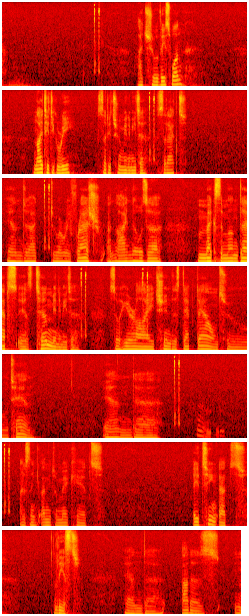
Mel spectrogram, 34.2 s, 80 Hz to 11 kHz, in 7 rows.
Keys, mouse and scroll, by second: 0.1-0.8 scroll, 1.9 click, 7.9 click, 8.7-10.7 scroll, 10.7 click, 16.9 click, 21.3-22.3 scroll, 23.1 click.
